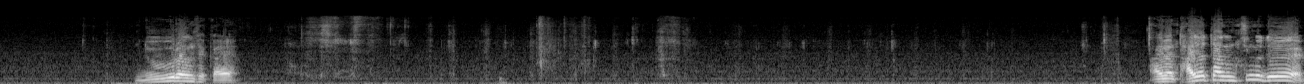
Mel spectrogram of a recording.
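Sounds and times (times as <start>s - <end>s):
faint steady hum: 0.0s - 13.0s
soft chewing: 2.7s - 11.6s.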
